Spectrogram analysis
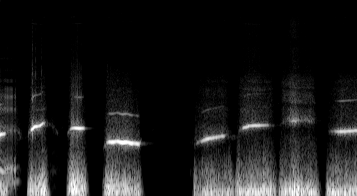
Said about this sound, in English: It doesn't work well with these mics. It's so much like heavy breathing in there. Maybe if I'm further back, or like if I go like sideways, like. Was that better? Yeah, I think you just need to work on your whistling in general.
